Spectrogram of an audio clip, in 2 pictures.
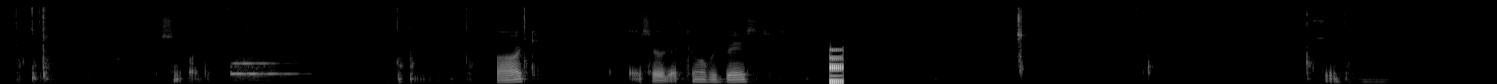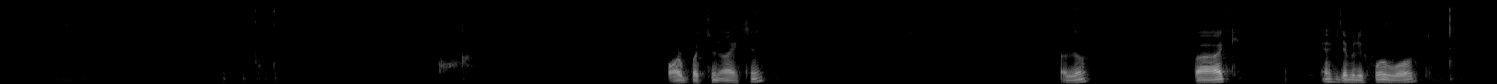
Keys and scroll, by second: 0.0-1.3 typing, 3.7-5.2 typing, 5.2 Return, 6.8 super+c, 7.0 super+v, 8.1 super+c, 8.4 super+v, 13.0-15.8 typing, 17.0-21.7 typing, 27.9-29.8 typing.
